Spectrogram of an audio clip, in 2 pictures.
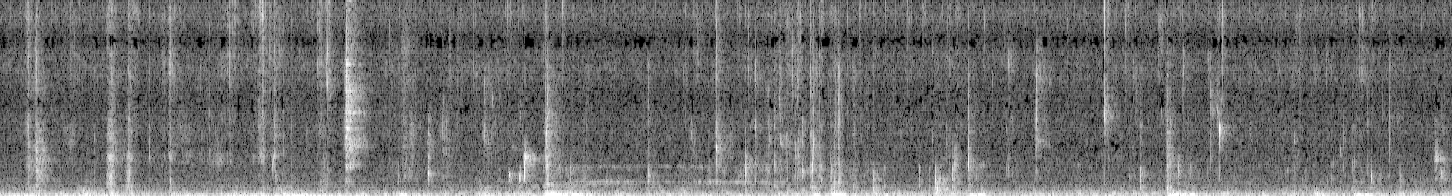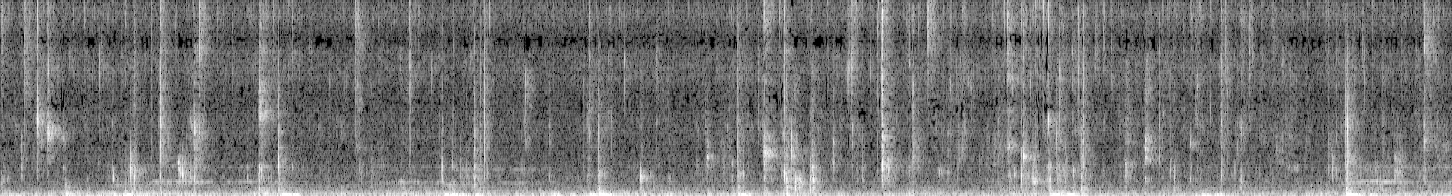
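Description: Wet, runny slime being stirred and then kneaded and squeezed by hand, giving irregular sticky squelches and small wet pops.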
